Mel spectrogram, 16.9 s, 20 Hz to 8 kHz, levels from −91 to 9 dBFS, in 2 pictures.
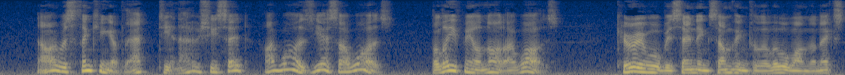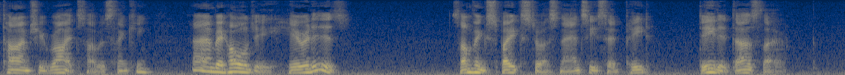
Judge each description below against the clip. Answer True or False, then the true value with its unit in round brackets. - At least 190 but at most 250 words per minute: True (195 wpm)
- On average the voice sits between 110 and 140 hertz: True (135 Hz)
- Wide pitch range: True (7.0 semitones)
